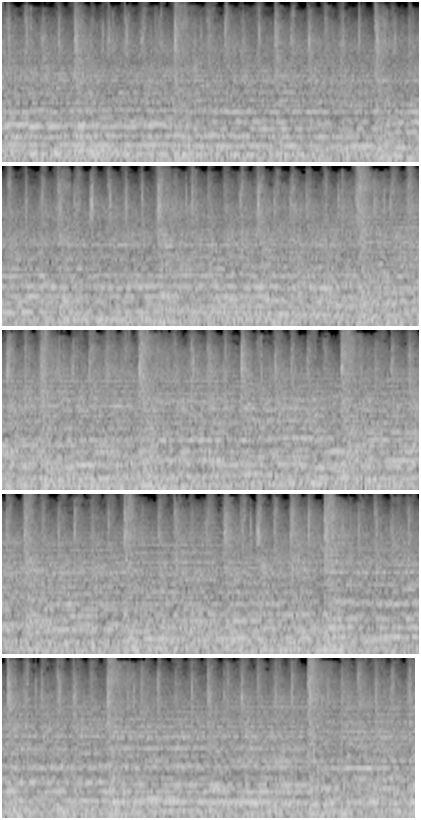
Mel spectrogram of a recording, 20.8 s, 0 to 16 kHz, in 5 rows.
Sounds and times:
Music: 0.0 - 20.8.

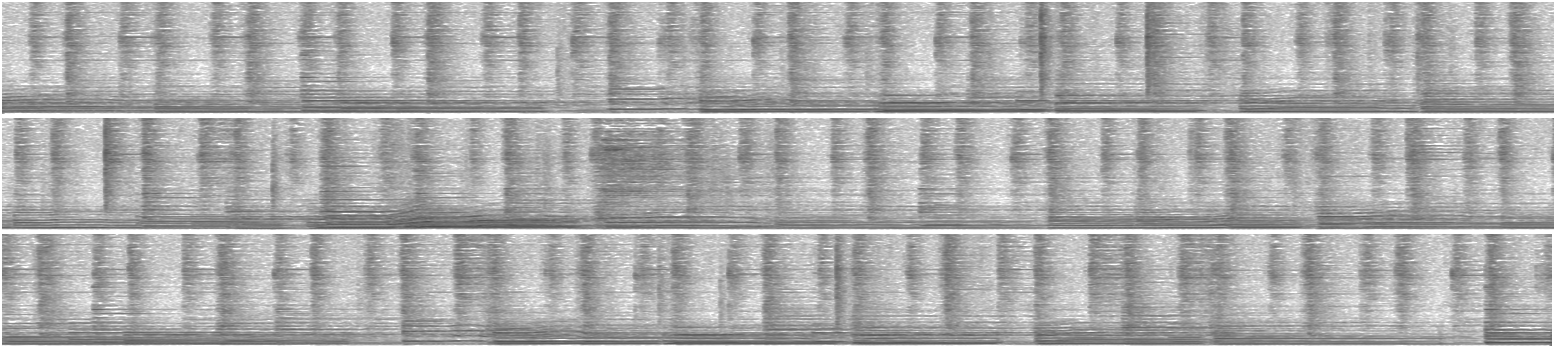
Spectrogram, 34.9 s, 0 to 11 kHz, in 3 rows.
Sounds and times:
Guitar: 0.0 - 34.9.

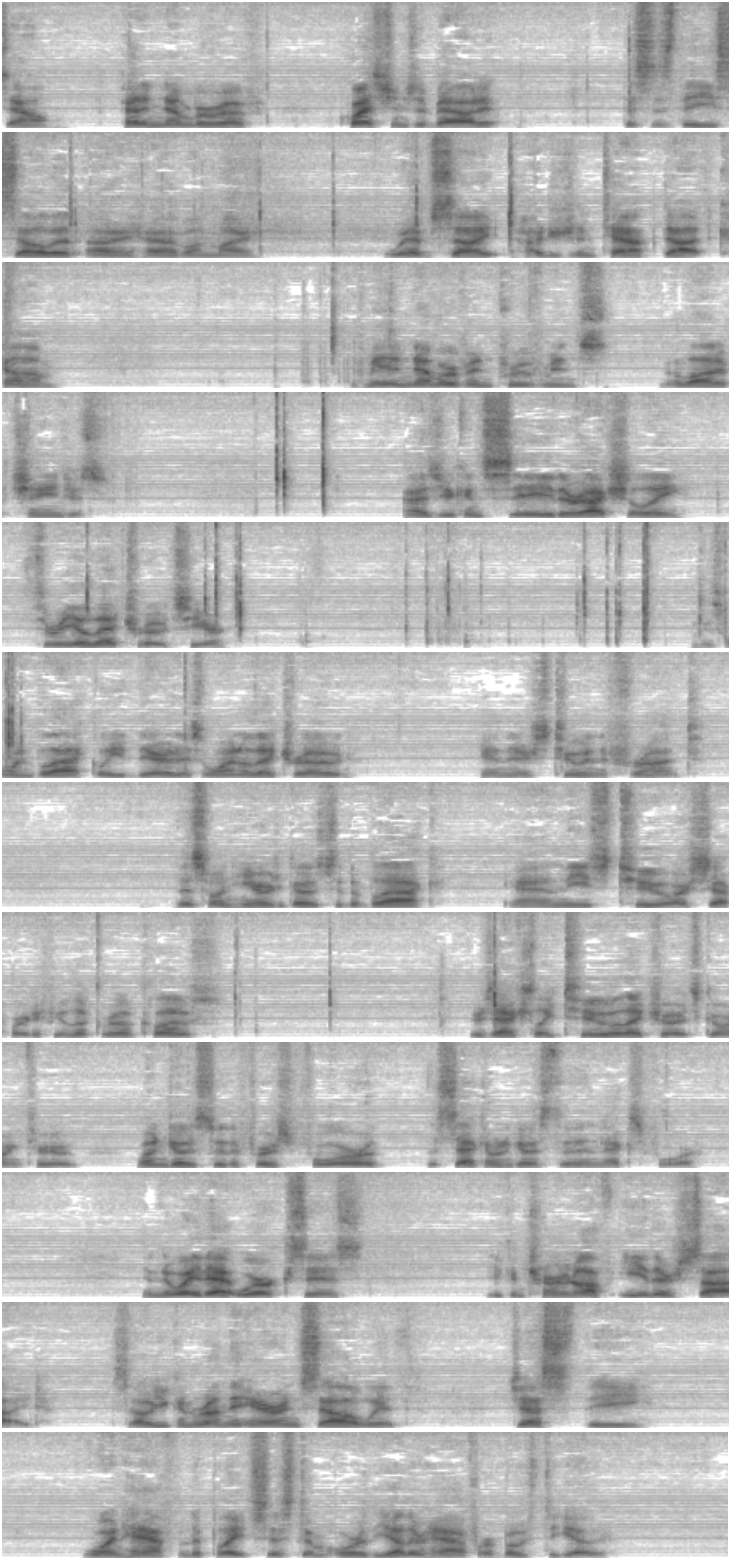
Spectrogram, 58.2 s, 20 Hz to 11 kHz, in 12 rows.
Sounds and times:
Speech: 0.0 - 3.4, 4.2 - 6.6, 7.4 - 10.1, 11.9 - 15.3, 17.2 - 20.9, 24.0 - 26.6, 27.4 - 28.9, 30.2 - 35.4, 37.0 - 43.5, 44.6 - 46.1, 46.8 - 51.2, 51.8 - 52.8, 53.8 - 57.4.

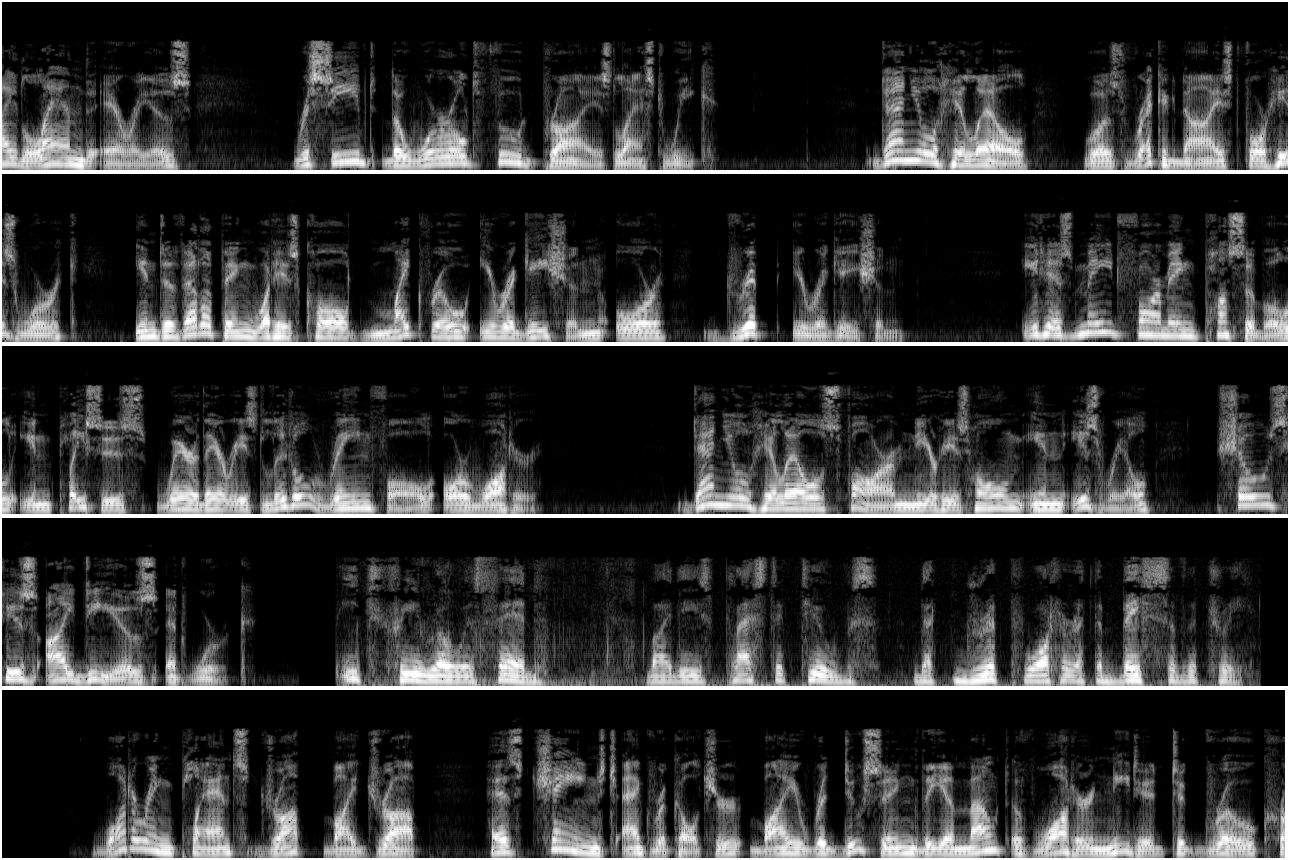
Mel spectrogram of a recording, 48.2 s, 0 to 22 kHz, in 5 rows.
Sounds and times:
Speech: 0.0 - 1.5, 2.2 - 5.4, 6.5 - 16.5, 17.3 - 23.4, 24.4 - 30.8, 31.5 - 38.4, 39.3 - 48.2.

